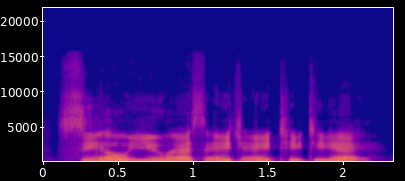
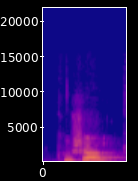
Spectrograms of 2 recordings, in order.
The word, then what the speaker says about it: Coushatta: Okay, it looks like that C kid, C O U S H A T T A. That's it. How do we pronounce that? Coushatta. Coushatta.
